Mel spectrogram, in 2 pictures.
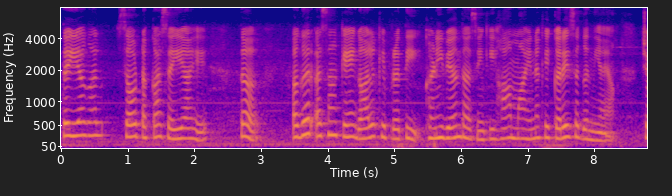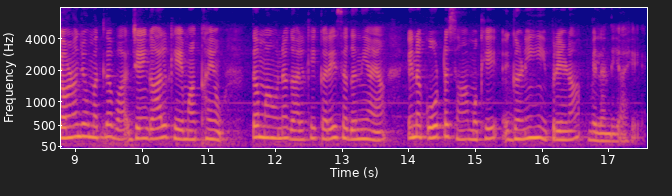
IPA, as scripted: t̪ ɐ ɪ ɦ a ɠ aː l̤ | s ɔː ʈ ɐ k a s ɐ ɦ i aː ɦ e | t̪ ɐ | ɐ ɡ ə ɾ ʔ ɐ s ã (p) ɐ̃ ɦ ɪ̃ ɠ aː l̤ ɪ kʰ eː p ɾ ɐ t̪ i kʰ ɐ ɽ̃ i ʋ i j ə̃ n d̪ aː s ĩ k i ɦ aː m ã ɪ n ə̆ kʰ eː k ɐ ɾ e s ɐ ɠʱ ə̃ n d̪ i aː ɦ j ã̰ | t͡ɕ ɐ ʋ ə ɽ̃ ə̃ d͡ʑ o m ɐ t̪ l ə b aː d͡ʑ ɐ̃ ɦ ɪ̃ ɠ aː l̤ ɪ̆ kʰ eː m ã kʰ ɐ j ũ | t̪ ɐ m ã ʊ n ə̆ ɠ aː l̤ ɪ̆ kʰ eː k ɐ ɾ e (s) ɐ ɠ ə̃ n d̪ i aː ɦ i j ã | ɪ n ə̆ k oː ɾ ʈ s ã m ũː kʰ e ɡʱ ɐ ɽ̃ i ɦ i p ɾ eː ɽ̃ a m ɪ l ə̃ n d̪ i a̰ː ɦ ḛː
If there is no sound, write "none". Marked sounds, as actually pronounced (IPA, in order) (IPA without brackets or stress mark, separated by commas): k, s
